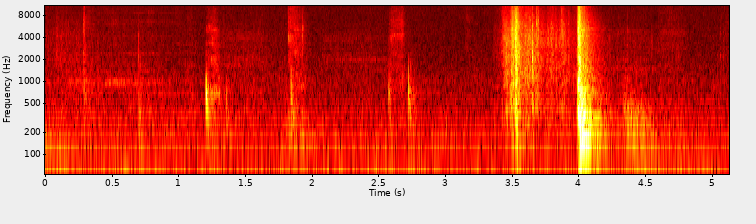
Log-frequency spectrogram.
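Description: Newspaper pages rustling and crackling in a few short, scattered bursts, loudest about three and a half to four seconds in.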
